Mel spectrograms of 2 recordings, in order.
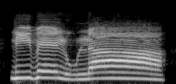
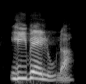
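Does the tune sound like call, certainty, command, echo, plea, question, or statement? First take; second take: plea; statement. First: It is said with a pleading, begging tune. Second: It is said with a neutral statement tune. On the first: It begs for something. "Súplica" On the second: It states what something is.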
